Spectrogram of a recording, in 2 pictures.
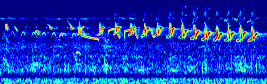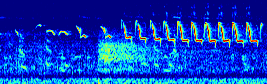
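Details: Woodlark (Lullula arborea) song recorded in Castricum, the Netherlands: a quick rippling phrase of repeated high notes, a pause, then an evenly spaced series of sharp, downward-slurred whistles.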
